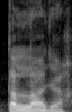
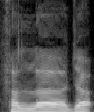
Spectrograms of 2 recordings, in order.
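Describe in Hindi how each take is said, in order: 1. यह शब्द T की आवाज़ से शुरू होता है। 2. यह शब्द S की आवाज़ से शुरू होता है। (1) "ता करके बोल सकते हो" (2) "सा करके बोल सकते हो"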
